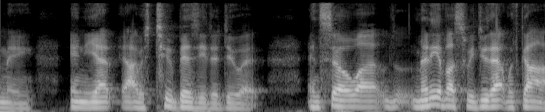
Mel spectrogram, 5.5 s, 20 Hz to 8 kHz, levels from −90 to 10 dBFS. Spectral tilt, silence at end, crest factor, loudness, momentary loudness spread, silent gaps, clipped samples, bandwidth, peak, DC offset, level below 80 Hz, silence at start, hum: -7 dB/octave; 0 s; 16 dB; -20 LUFS; 10 LU; none; under 0.1%; 7.6 kHz; -2 dBFS; under 0.1%; -42 dBFS; 0 s; none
